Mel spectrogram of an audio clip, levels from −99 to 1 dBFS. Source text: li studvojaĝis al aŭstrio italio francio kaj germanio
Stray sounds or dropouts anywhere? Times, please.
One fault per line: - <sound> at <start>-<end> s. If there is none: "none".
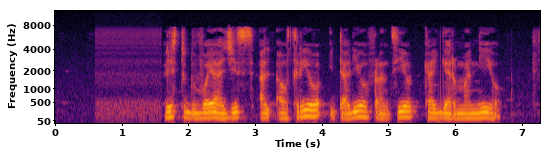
none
